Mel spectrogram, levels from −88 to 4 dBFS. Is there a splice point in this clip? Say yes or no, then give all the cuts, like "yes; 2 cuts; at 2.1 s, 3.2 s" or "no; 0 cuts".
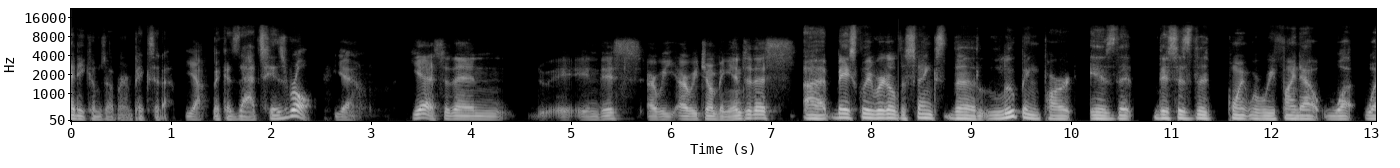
no; 0 cuts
